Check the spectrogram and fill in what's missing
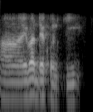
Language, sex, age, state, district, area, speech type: Bengali, male, 30-45, West Bengal, Nadia, urban, conversation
